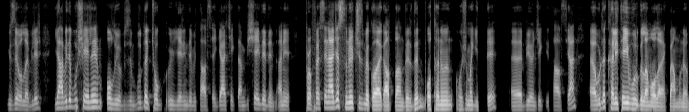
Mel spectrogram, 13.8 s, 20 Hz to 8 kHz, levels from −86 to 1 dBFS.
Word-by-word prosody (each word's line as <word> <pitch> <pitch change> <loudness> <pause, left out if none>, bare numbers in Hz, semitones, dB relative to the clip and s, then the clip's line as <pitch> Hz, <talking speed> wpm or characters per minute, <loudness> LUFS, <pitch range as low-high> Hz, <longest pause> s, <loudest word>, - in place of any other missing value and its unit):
güzel 120 +2 -7
olabilir. 110 +5 -7 0.3
Ya, 140 0 0
bir 160 - -3
de 175 - -1
bu 185 +1 -9
şeylerim 155 -1 0
oluyor 120 -5 -3
bizim. 105 0 -16
Bu 140 0 -13
da 150 - +2
çok 120 -2 -7
yerinde 110 -2 -8
bir 100 - -15
tavsiye 95 +1 -9
gerçekten 100 0 -6
bir 110 - -13
şey 125 +2 -4
dedin. 100 -6 -6
Hani, 105 -1 -5 0.3
"profesyonelce 145 +5 +3
sınır 145 -2 +4
çizmek" 125 -5 -1
olarak 105 -1 +7
adlandırdın. 100 +1 +2
O 110 - +6
tanımın 110 0 +2
hoşuma 110 +1 -4
gitti, 100 -3 -7 0.3
eee, 100 +1 -2
bir 110 0 -5
önceki 100 -1 -11
tavsiyen. 95 -1 -5 0.3
Aaa, 110 0 +2
burada 145 +8 +1
kaliteyi 135 0 +6
vurgulama 115 -6 +3
olarak 90 -2 +2
ben 90 0 -1
bunu, 90 -1 -4
110 Hz, 175 wpm, -22 LUFS, 100-130 Hz, 0.3 s, olarak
